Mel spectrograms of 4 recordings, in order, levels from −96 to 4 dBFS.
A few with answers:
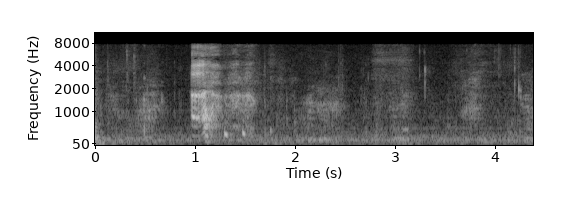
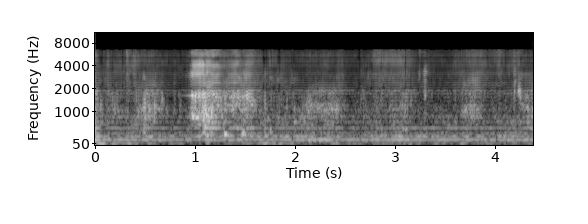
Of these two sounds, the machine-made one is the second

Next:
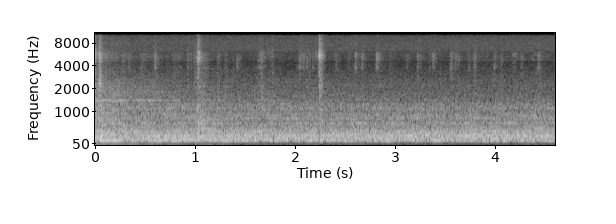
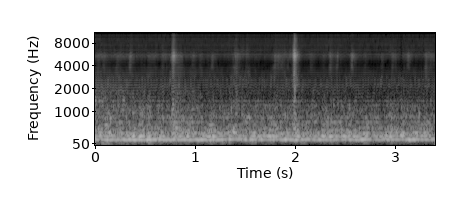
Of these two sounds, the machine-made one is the second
